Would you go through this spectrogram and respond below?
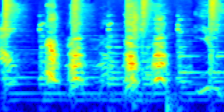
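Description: In a children's cartoon, a dog gives a quick run of four or five yappy, tonal barks, close and bright, with a short low thump near the end.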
